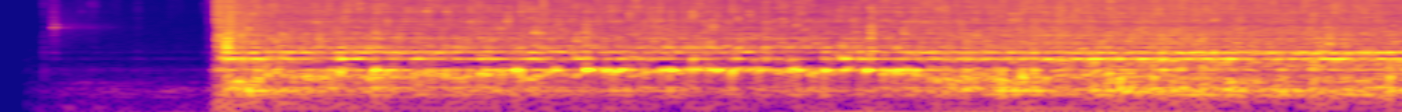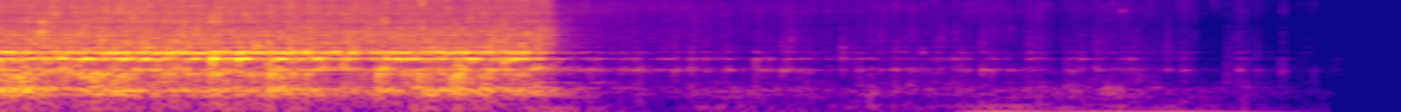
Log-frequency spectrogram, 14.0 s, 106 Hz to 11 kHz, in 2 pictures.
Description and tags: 20190102 Spraying Water into the Toilet 05
Spraying Water into the Toilet
toilet, water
